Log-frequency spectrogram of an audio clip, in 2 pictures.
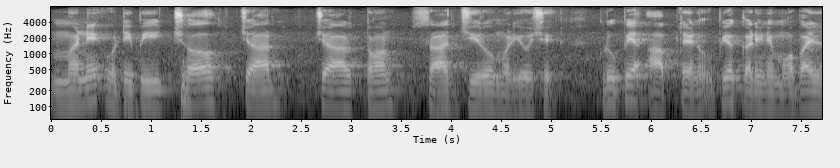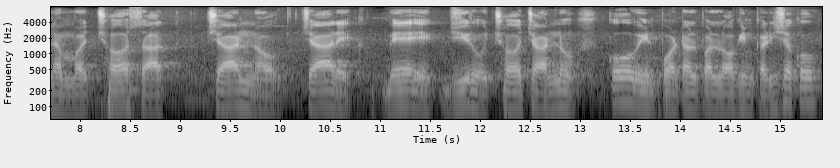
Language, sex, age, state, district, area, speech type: Gujarati, male, 18-30, Gujarat, Aravalli, rural, read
